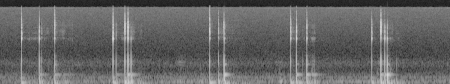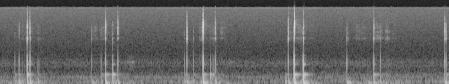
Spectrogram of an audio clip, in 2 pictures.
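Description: Long white nails tap and lightly scratch a hollow half coconut shell bowl that is turned upside down over a microphone. Short, dry, hollow knocks come in small clusters about once a second at an uneven pace, with a low woody body, a faint resonant tone and quick bright clicky edges. Each tap dies away almost at once, leaving a soft, steady low hum between the bursts.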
